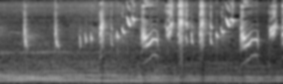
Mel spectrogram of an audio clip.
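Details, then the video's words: Long-tailed shrike, locally called cendet and known for mimicking other birds, singing a loud, varied medley of sharp chirps, rising whistles and quick slurred notes, tumbling irregularly with brief pauses. "CENDET GACOR. Long-tailed shrike bird. Lanius Schach"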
